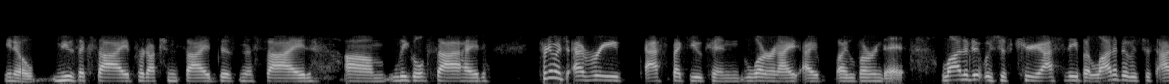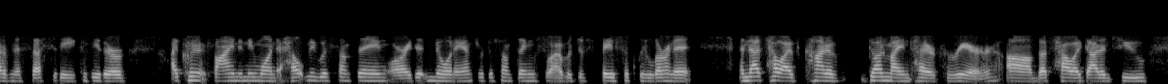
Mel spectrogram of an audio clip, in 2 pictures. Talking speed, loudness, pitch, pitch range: 210 wpm, -25 LUFS, 165 Hz, 155-175 Hz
